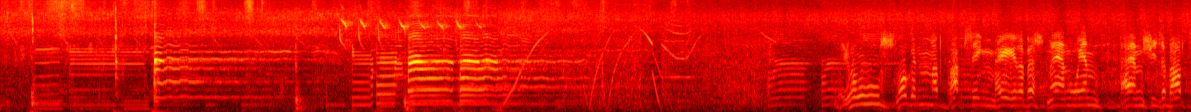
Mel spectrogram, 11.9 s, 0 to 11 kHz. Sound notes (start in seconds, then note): 6.9 radio tuning; 8.7 radio Announcer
